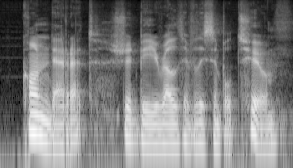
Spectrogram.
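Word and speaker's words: conderet: Konderet should be relatively simple too. The N and the D are split up, and the R begins the final syllable, konderet.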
